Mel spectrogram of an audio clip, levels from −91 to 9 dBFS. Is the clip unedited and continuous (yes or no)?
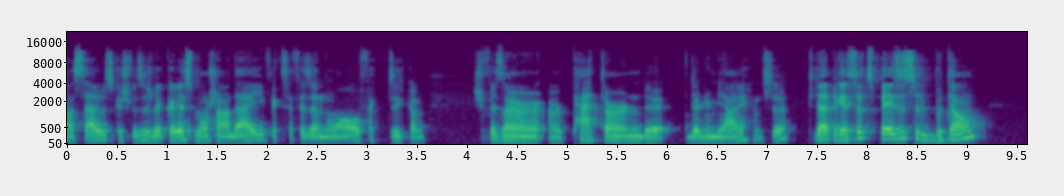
no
